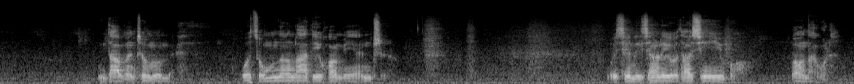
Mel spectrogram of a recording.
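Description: A young man speaks playfully, close by.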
